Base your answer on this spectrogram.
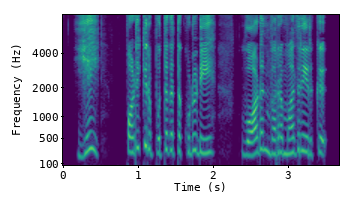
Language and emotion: Tamil, fearful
